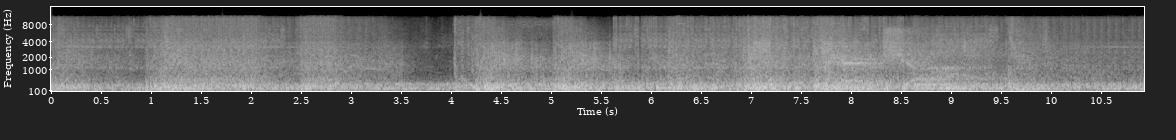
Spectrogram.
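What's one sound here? A sniper rifle fires sharp shots in a video game.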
